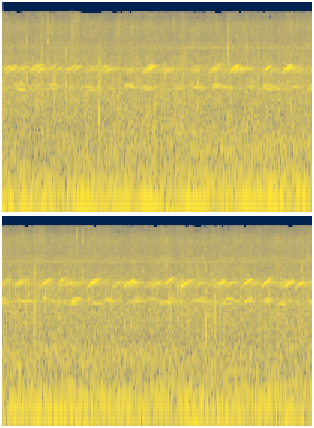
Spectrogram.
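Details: Rhythmic chorus of coqui frogs in a tropical rain shower, Big Island, Hawaii: many overlapping two-part chirps, a lower note followed by a higher one, repeated rapidly throughout against constant rain patter.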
